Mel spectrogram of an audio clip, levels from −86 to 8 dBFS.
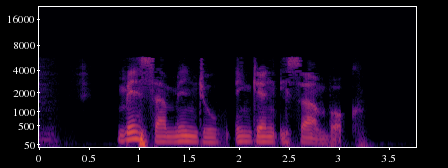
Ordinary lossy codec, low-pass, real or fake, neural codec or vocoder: MP3, 24 kbps; 7.2 kHz; fake; codec, 16 kHz, about 1 kbps, DyCAST, with the encoder's durations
